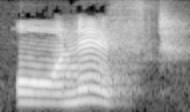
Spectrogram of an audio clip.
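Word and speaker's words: honest: कि हम वोवेल बोल रहे हैं, जैसे आवर, ऑनेस्ट, ऑनरेबल। अब कैसे बेटा? देखिए, आवर, आवर में हम हावर नहीं बोल रहे, एच साइलेंट होता है, तो हमको क्या सुनाई दे रहा है?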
